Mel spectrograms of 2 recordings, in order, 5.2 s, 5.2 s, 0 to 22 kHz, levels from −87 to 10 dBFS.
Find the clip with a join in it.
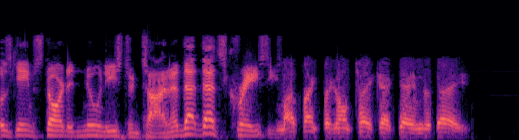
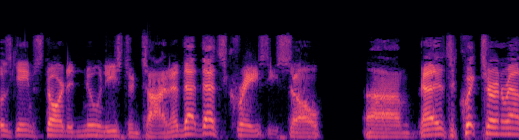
first; 1 cut; at 2.8 s

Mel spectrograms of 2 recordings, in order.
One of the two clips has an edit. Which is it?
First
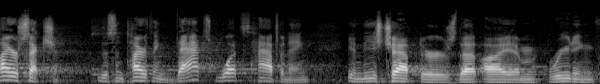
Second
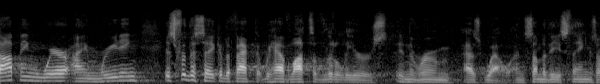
first; 1 cut; at 0.9 s

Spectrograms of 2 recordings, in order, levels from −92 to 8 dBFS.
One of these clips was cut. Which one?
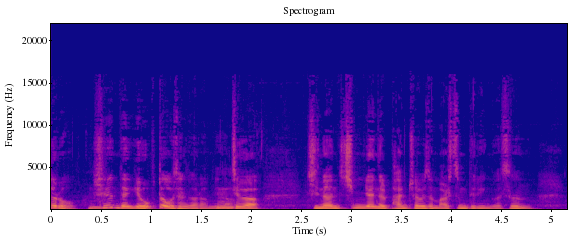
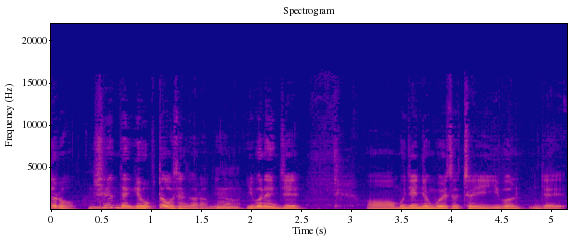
first; 1 cut; at 1.8 s

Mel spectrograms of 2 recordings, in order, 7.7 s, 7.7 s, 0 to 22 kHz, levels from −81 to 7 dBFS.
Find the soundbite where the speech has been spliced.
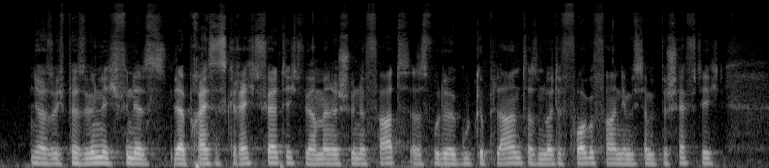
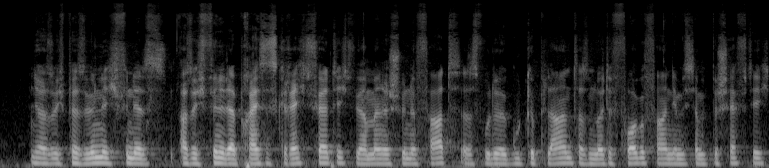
first; 1 cut; at 1.7 s

